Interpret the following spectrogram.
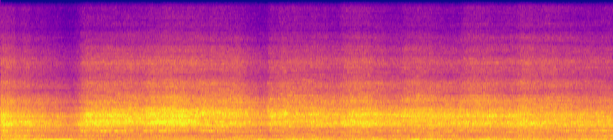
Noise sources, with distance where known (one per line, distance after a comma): unidentified powered saw, near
